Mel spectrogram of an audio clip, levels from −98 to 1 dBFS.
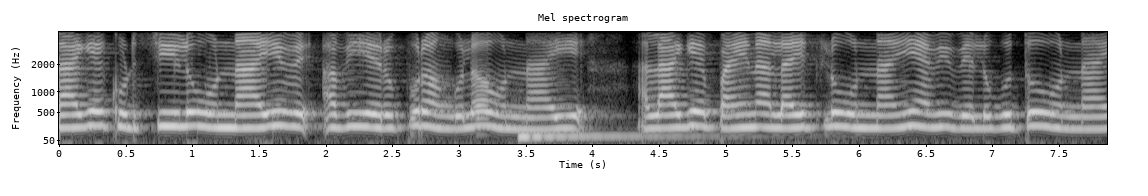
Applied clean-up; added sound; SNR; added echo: none; Bowed string instrument; 13 dB; none.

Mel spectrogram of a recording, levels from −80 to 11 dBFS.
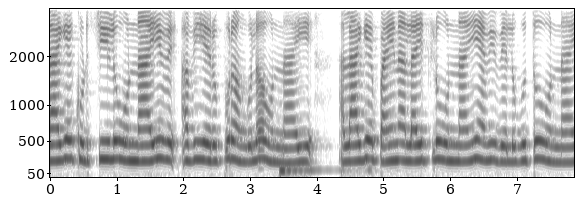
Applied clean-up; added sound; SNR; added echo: neural mask model RNNoise.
